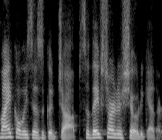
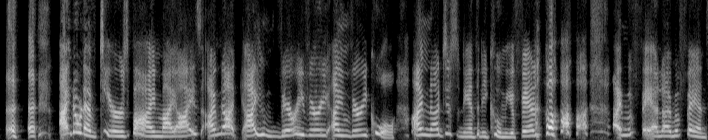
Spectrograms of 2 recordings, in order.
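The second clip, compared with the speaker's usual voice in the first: Carl impression; 8 semitones higher, 3 dB louder than usual. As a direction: play him insecure and pitched up. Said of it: "Here's my Carl impression".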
